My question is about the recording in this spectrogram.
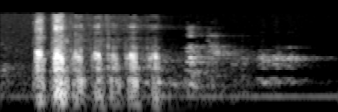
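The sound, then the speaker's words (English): Someone imitates a pig, making a quick run of about six rough, nasal snorts, then trailing off into a softer, drawn-out grunting sound. “Getting your nose down there with the pigs. Those little snotty snouts.”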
